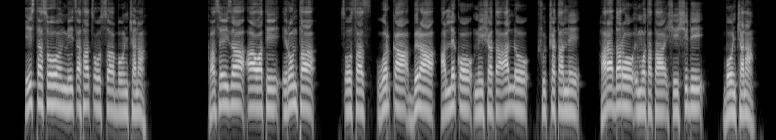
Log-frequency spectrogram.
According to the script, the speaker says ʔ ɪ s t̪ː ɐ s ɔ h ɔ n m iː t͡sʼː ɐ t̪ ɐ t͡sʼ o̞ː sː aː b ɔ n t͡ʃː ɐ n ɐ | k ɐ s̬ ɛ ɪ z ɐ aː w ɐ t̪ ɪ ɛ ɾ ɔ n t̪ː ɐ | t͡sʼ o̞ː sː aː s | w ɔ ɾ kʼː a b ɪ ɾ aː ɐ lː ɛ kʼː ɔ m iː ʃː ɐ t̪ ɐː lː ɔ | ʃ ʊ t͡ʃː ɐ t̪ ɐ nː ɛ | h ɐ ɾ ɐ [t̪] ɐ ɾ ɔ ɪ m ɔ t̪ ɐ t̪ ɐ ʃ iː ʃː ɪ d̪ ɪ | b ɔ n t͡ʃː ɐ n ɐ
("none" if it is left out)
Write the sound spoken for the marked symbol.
d̪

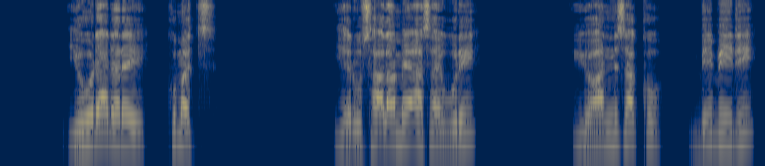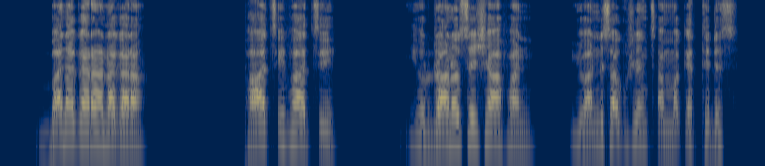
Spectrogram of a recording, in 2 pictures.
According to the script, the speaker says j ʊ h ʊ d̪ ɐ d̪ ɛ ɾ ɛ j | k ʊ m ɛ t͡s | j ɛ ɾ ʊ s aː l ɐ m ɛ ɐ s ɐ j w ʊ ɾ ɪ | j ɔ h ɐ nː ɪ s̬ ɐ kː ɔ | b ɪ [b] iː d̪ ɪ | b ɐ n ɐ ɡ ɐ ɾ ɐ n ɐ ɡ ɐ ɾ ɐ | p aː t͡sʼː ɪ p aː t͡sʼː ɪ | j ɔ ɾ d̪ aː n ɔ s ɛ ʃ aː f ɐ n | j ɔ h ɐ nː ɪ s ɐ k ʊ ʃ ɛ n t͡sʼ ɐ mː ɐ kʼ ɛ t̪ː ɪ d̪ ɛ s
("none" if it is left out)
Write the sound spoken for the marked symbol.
b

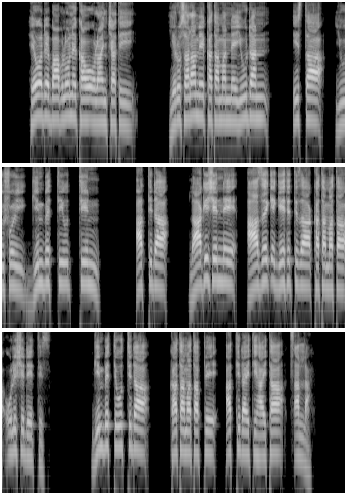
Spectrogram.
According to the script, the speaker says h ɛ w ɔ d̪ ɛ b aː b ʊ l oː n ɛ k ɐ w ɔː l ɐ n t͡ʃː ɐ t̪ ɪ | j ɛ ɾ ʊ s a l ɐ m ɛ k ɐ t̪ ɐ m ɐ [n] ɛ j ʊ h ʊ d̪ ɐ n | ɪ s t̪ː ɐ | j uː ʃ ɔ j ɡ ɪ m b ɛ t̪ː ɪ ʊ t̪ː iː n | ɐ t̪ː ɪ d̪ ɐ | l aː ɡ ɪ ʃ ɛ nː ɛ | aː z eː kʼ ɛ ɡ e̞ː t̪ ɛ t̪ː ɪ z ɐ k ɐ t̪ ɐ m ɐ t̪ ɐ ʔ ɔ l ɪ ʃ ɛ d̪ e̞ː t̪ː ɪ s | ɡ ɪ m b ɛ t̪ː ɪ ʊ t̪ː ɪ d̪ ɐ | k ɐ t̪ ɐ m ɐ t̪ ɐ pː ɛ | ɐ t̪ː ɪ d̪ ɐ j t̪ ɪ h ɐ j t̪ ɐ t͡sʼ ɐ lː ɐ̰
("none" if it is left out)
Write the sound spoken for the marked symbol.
nː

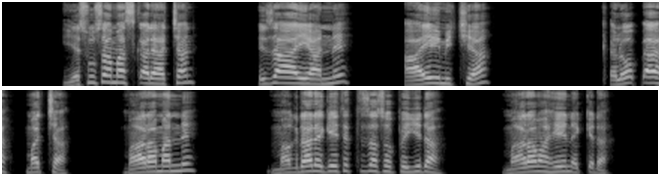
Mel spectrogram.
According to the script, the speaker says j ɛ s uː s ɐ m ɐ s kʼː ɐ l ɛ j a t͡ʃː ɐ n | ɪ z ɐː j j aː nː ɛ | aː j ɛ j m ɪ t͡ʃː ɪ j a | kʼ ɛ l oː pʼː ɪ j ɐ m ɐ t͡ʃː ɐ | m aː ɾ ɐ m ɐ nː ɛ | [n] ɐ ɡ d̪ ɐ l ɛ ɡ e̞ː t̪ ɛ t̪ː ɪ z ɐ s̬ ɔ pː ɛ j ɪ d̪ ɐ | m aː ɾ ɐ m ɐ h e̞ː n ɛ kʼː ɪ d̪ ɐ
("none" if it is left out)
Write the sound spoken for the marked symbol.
m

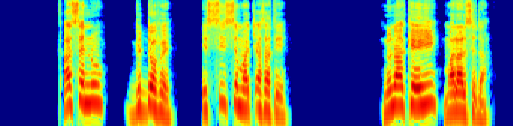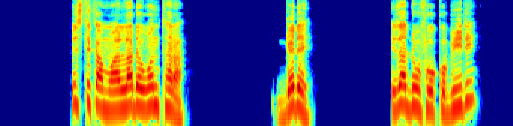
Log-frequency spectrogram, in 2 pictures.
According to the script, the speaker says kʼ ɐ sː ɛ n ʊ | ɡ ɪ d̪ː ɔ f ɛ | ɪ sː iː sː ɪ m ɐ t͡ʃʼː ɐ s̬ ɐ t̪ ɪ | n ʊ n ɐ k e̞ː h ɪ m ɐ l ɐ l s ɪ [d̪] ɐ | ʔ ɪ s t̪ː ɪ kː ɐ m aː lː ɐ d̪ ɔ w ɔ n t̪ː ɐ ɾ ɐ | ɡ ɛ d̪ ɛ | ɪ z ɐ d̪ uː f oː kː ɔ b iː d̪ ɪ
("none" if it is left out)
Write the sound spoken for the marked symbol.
d̪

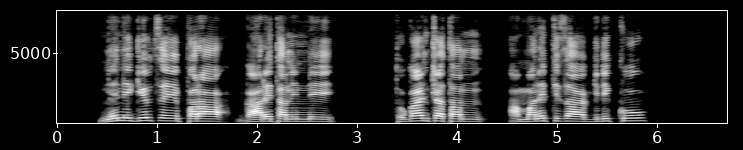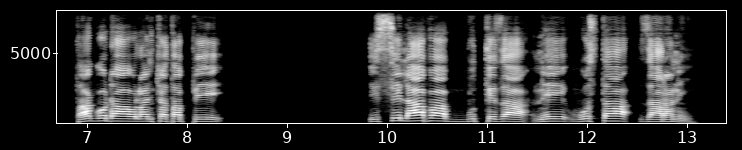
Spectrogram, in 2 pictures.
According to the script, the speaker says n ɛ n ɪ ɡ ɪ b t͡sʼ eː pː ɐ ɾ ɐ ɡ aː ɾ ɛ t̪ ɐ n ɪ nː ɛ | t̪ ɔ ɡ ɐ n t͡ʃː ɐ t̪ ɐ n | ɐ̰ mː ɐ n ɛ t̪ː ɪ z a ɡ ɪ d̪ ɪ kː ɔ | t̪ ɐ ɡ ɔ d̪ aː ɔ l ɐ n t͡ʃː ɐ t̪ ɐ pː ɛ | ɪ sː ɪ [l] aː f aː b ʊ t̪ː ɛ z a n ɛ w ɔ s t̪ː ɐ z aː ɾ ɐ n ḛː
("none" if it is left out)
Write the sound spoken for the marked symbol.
l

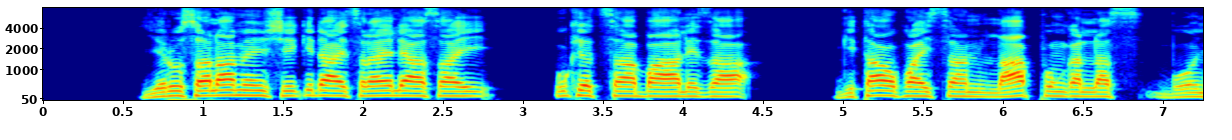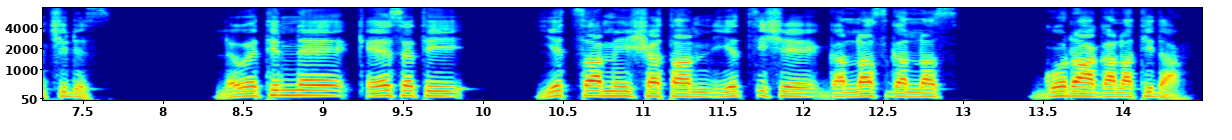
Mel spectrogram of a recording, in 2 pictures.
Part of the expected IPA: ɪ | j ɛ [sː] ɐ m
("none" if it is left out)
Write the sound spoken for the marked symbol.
t͡sː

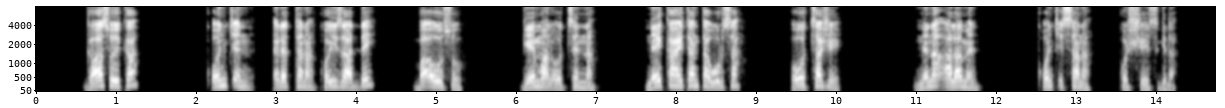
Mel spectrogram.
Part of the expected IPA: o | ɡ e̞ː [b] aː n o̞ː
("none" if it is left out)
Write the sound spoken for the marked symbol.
m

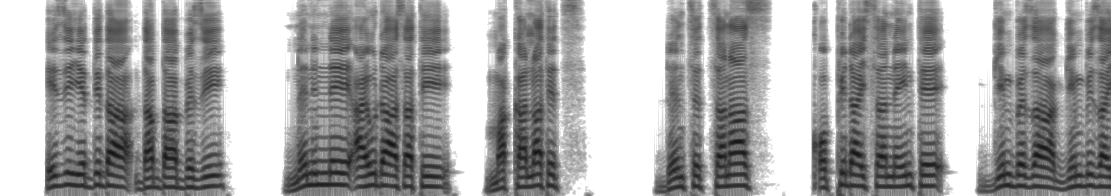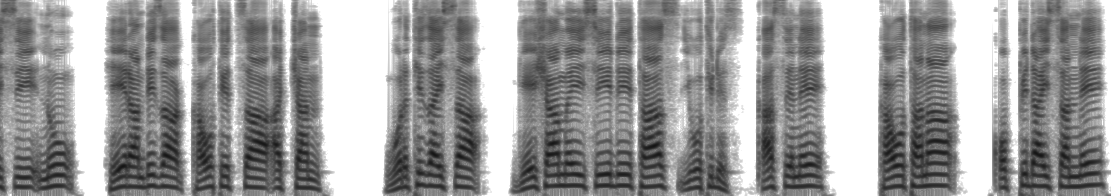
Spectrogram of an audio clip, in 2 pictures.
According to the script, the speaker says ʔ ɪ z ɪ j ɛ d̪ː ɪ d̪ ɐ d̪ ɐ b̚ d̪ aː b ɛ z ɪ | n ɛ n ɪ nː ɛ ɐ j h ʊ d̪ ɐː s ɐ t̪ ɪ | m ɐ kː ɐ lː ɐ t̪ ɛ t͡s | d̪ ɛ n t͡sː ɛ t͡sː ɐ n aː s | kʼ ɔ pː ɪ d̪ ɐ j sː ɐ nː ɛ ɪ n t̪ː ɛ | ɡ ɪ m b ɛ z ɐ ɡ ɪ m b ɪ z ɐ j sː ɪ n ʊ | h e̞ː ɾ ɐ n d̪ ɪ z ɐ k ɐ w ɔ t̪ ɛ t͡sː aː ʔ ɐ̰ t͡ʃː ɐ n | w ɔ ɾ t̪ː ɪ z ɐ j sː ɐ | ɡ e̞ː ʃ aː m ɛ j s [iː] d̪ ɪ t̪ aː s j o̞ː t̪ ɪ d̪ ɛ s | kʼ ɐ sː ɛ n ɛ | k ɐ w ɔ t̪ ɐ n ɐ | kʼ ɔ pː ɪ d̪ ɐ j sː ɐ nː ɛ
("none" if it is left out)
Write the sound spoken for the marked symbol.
iː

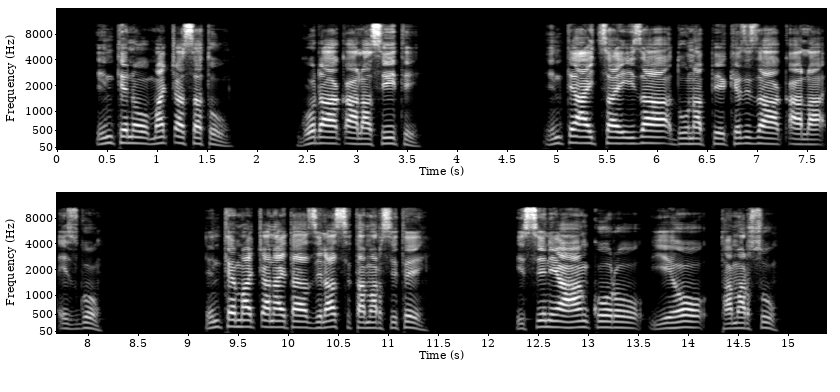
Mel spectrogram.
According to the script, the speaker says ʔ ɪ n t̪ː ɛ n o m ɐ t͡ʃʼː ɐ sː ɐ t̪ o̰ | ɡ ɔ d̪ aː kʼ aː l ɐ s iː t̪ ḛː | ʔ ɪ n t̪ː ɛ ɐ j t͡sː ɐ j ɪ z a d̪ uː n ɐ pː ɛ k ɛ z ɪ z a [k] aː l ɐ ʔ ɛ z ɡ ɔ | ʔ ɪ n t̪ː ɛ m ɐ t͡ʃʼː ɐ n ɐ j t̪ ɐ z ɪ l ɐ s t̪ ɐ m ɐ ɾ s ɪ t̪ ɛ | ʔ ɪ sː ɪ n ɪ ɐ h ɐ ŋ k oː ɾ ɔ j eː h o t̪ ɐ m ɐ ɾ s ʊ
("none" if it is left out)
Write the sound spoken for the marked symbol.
kʼ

